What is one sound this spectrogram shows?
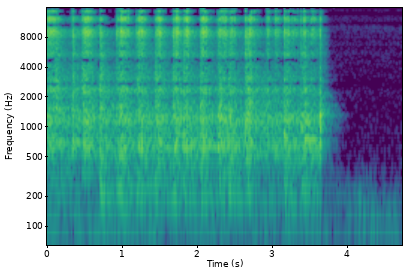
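A drumline plays loud snare and tenor drums.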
